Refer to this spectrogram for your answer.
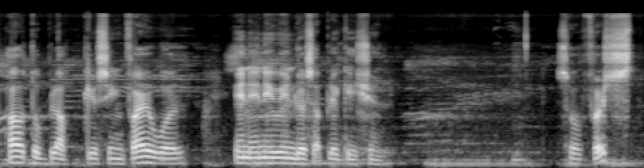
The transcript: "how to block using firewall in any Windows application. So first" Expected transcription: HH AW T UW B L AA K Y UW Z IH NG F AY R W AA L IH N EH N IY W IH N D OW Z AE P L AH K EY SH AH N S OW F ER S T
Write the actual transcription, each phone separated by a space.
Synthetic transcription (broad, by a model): HH AW T UW B L AA K Y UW S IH NG F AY R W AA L IH N EH N IY W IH N D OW S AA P L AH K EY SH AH N S OW F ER S T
